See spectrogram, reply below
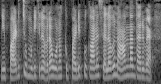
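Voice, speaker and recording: Woman as a stubborn young cartoon woman, high bright voice, blunt, argumentative. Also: fairly even intonation, a little fast. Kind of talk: cartoon dialogue.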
